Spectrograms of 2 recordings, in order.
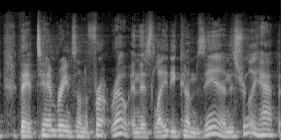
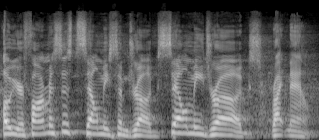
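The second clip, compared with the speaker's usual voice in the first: higher, insistent demands building louder; mock pushy demand; 5 semitones higher, 4 dB louder than usual. Pestering a pharmacist to prove himself, mock demanding. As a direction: badger them, climbing to a mock yell. Mimics people demanding proof on the spot.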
